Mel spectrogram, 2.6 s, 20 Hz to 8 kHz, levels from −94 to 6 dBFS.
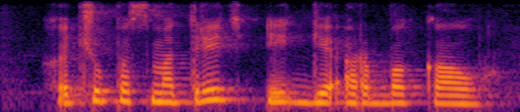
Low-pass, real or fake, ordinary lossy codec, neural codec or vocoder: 7.2 kHz; real; Opus, 24 kbps; none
